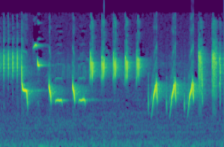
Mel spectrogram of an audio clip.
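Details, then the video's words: Forest nightingale: a fast series of high clicks, flat whistles, then rhythmic high chirps and upward-sweeping notes repeated about twice per second. "Nightingale song"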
